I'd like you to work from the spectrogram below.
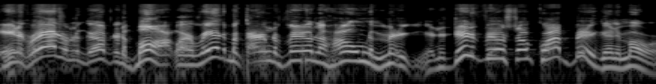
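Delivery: very high, slow Baton Rouge drawl. Reading a ballplayer's quote aloud: Baton Rouge accent. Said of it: "Good Baton Rouge, uh, accent".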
